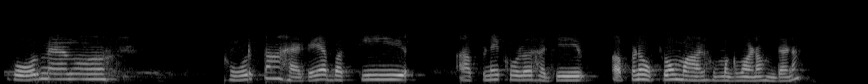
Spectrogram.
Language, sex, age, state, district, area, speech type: Punjabi, female, 18-30, Punjab, Fazilka, rural, conversation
